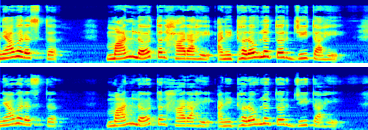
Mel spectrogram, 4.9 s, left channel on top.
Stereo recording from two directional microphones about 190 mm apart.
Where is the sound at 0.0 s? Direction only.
35° left (ahead or behind).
